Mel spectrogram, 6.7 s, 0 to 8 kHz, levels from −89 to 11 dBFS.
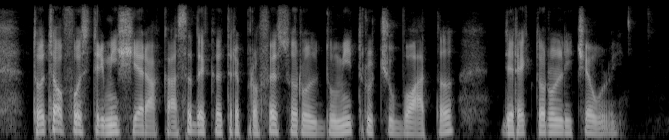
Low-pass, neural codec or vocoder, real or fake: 7.2 kHz; none; real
